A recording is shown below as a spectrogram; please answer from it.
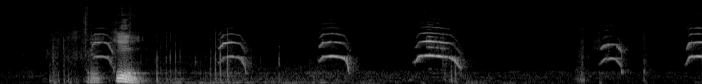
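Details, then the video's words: Stray cat during a rescue, mewing in a small indoor room: several short arched meows at intervals, thin and high-pitched, with a loud thump near the start and faint background hum. "길냥이 구조?"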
